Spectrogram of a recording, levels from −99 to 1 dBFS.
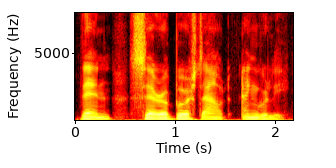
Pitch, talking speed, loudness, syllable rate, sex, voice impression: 110 Hz, 135 wpm, -17 LUFS, 4.5 syllables/s, male, masculine, adult-like, slightly thick, slightly fluent, slightly refreshing, sincere, friendly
